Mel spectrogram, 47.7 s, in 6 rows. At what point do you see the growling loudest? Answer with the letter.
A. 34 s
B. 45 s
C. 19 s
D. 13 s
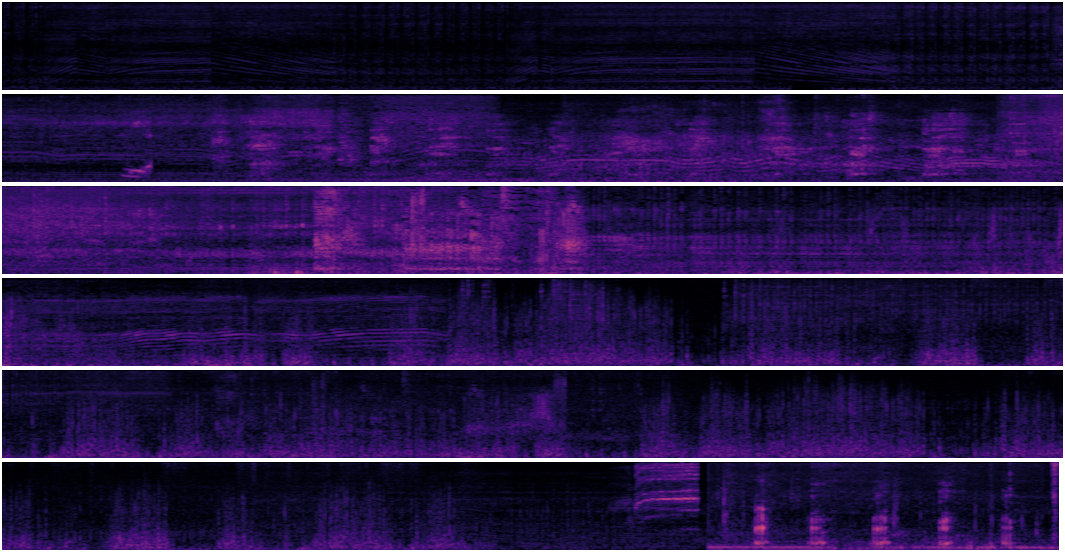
C.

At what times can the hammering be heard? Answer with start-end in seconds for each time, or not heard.
not heard.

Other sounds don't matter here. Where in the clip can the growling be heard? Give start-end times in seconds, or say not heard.
12.2-13.9, 18.2-20.4, 33.4-36.1.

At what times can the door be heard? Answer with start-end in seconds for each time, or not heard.
not heard.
